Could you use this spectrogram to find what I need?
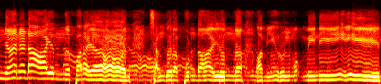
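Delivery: a drawn-out, rousing sermon chant; full-force preaching. Acted. Chanted sermon tells Umar story.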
